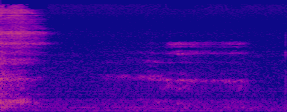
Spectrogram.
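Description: An airy breath, one of three long breaths taken in a relaxed, comfortable position, rushes in loudly at first, then fades into a quieter, drawn-out flow of air with a faint nasal whistle, heard alone without talking.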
